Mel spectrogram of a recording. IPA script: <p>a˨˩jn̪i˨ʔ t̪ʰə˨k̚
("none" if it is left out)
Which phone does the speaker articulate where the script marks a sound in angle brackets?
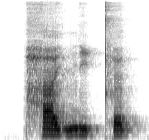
h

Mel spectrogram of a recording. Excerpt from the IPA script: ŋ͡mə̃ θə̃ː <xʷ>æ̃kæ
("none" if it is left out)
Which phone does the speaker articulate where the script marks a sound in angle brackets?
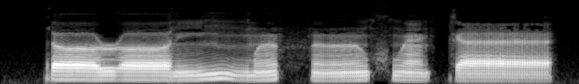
xʷ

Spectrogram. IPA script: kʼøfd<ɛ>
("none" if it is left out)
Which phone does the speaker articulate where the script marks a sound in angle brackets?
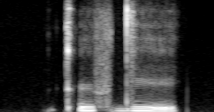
e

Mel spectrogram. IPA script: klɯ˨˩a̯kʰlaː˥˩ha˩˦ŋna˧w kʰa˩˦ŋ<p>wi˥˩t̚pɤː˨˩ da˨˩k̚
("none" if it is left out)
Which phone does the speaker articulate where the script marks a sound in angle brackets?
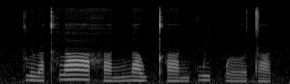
k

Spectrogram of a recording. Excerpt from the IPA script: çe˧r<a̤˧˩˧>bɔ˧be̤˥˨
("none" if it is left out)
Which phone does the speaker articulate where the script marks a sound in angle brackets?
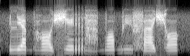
a̤˧˩˧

